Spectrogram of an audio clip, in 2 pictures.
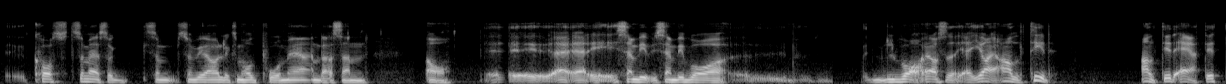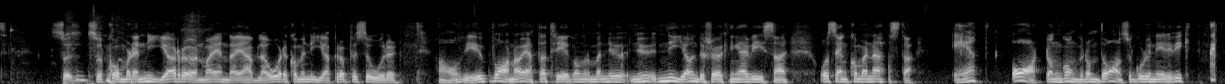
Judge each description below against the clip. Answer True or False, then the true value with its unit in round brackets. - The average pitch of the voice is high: False (115 Hz)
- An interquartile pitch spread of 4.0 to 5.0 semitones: False (3.3 semitones)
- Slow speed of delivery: False (175 wpm)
